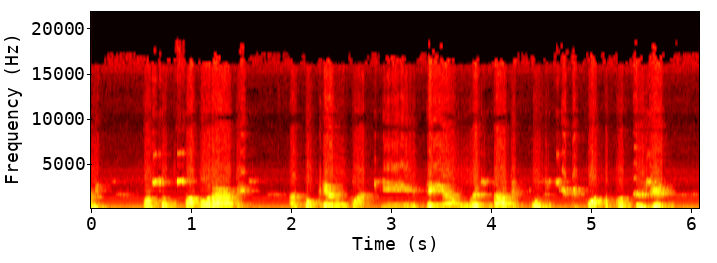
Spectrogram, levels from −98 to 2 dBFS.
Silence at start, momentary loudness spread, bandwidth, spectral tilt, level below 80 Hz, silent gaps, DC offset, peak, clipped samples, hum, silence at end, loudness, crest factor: 0 s; 13 LU; 18 kHz; -4.5 dB/octave; -48 dBFS; none; under 0.1%; -4 dBFS; under 0.1%; 60 Hz at -45 dBFS; 0 s; -22 LUFS; 18 dB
